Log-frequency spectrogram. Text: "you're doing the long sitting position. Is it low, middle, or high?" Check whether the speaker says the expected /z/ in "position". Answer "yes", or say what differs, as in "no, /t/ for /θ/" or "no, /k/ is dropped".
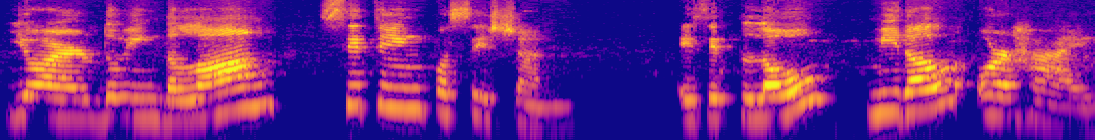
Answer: no, /s/ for /z/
